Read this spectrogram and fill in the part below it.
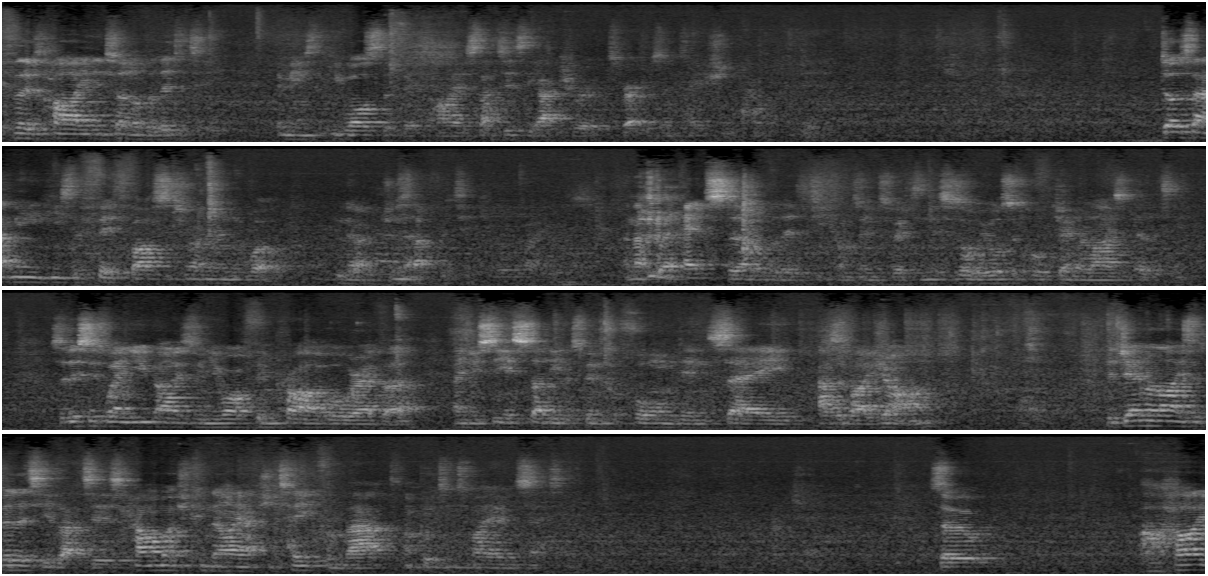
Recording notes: This is the live recording of the eleventh #UnblindingResearch session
